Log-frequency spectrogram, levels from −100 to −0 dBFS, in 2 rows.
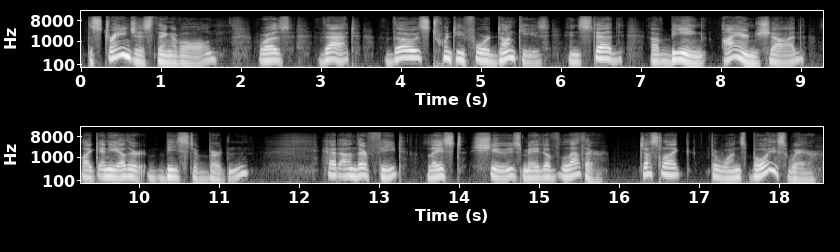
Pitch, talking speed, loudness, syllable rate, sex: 150 Hz, 120 wpm, -18 LUFS, 3.4 syllables/s, male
